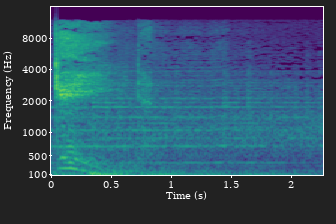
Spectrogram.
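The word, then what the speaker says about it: Gaiden: how to beat Ninja giden Ninja GID I haven't heard that name in ages really normally they say ninja Gaden does that mean I'm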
